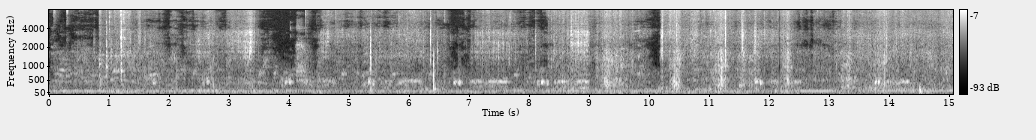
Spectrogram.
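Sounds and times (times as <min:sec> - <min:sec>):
bird cooing: 0:01.6 - 0:10.0, 0:11.6 - 0:15.0.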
